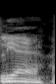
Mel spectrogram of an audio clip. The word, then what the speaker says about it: Liège: The man, it's pronounced Liège, actually, but it's spelled Liège.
